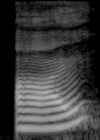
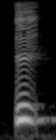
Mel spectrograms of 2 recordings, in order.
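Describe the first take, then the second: First: The vowel is said with its long sound. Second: The vowel is said with its short sound.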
